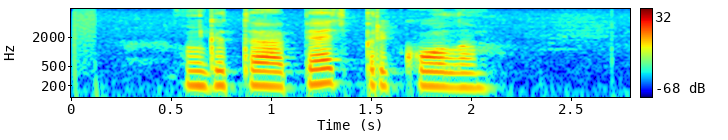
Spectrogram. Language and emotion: Russian, neutral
